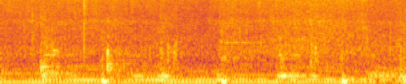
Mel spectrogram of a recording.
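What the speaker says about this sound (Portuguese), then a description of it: "Misturar aqui mais um pouquinho." Cooked food is stirred in a pan, a spoon scraping and tapping in a loose rhythm over a soft steady sizzle, close and without talk.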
